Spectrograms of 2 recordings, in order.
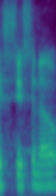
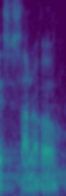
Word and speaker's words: Susanoo: You Yeah, could say Susanoo or you could say Susanoo. yeah. Either one is fine.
